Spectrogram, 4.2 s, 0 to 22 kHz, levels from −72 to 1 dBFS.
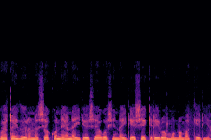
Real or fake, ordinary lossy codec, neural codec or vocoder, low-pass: real; AAC, 32 kbps; none; 19.8 kHz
